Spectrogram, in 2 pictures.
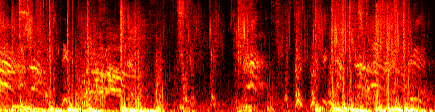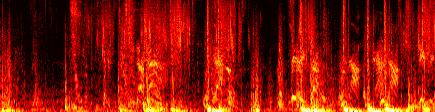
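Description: Punches and kicks thud and crack in a video game fight.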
